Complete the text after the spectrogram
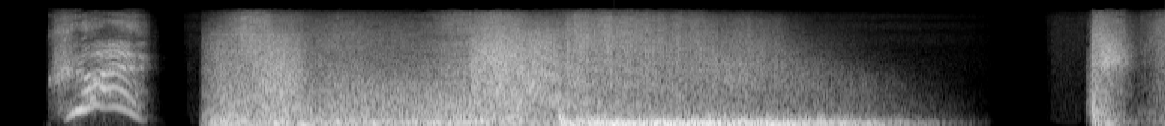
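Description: A heavy blast roars and slowly fades.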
